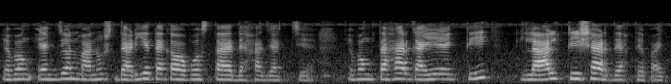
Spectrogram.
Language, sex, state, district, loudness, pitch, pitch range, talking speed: Bengali, female, Assam, Hailakandi, -20 LUFS, 235 Hz, 220-250 Hz, 145 wpm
